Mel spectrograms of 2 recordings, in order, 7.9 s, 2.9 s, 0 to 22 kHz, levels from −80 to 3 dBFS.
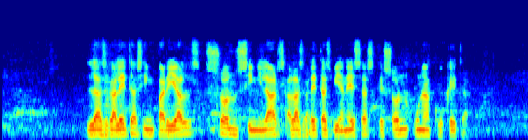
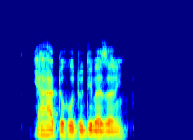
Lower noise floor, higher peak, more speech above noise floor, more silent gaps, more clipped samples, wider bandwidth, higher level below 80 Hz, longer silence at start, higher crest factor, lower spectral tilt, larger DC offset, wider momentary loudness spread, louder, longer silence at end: second, -55 dBFS vs -86 dBFS; about the same, -2 dBFS vs -2 dBFS; second, 35 dB vs 66 dB; neither; neither; about the same, 7.8 kHz vs 7.4 kHz; about the same, -56 dBFS vs -56 dBFS; second, 0.25 s vs 0.55 s; about the same, 20 dB vs 20 dB; about the same, -5 dB/octave vs -5.5 dB/octave; neither; about the same, 10 LU vs 10 LU; about the same, -20 LUFS vs -20 LUFS; second, 0.9 s vs 1.05 s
